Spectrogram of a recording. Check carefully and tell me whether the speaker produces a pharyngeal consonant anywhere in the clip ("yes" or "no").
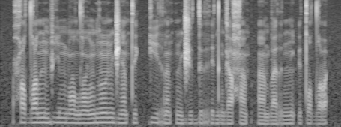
yes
